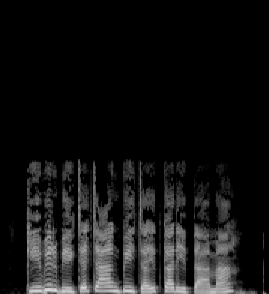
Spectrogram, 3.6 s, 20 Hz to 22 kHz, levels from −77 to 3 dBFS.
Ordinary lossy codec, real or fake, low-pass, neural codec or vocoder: MP3, 48 kbps; real; 9.9 kHz; none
